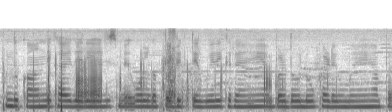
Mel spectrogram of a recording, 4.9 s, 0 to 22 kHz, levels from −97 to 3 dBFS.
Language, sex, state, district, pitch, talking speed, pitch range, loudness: Hindi, female, Uttar Pradesh, Gorakhpur, 205 Hz, 245 wpm, 200-210 Hz, -32 LUFS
